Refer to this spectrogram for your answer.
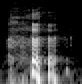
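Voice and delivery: unvoiced, silent laugh; breathy laugh. Real, not acted. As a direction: laugh soundlessly at the absurd costume. Laughing at Warburton costume.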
